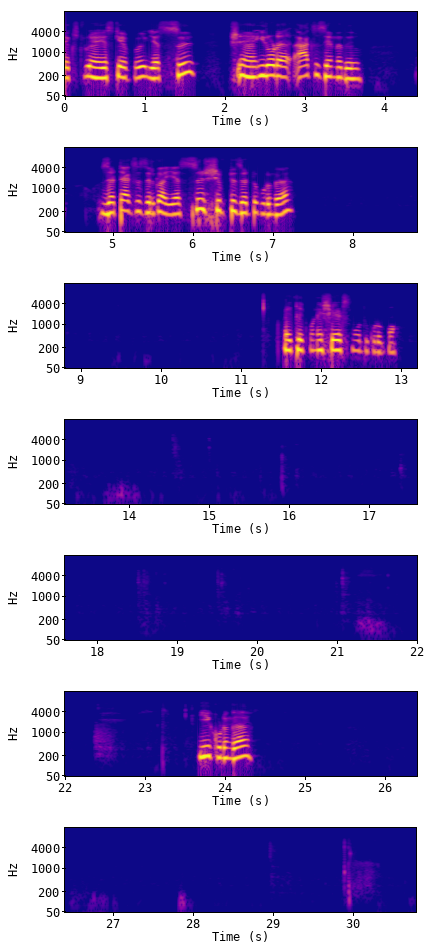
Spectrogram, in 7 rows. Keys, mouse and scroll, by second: 5.5 s, 8.2-9.9 middle drag, 9.9 Tab, 10.9 right click, 11.1-11.5 scroll down 3, 11.5 Tab, 11.9 middle click, 12.5-13.4 scroll up 4, 13.4 alt+a, 14.2 click, 14.3 alt+a, 16.6-17.1 scroll down 4, 17.1 shift+middle click, 17.9 Tab, 18.4 alt+a, 18.6 Tab, 19.2 alt+a, 19.6 alt+click, 20.1-20.9 scroll down 1, 20.9 KP_7, 21.5 right click, 21.5 shift+middle click, 21.9-23.3 scroll up 5, 22.1 right click, 22.1 shift+middle click, 23.3 e, 25.4 click, 26.1 s, 27.9 click, 28.7 e, 30.2 click.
